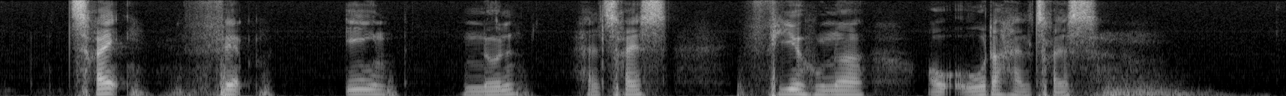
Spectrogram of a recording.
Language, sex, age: Danish, male, 24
